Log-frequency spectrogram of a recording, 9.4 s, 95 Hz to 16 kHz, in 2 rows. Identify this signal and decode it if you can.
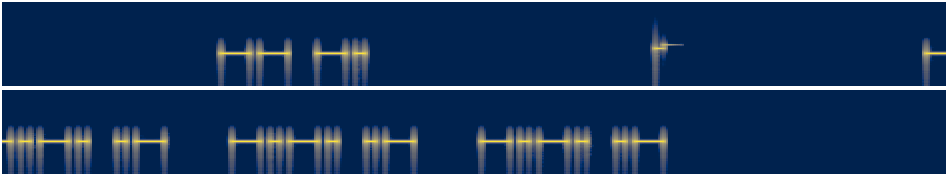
Morse code, heard as a keyed tone, about 25 wpm, 700 Hz. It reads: MN CA CA CA
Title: US States Repeated 3x 25wpm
